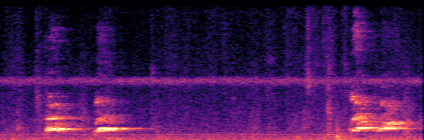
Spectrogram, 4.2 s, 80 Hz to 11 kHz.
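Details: Red male Toy Poodle, born 11 March 2019, at the coo&riku pet shop, gives three short, high-pitched yapping barks: two in quick succession, then a third after a pause of about two seconds, over a faint steady hum.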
